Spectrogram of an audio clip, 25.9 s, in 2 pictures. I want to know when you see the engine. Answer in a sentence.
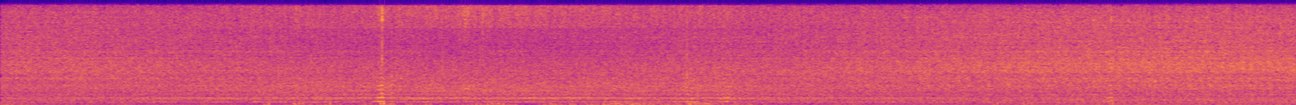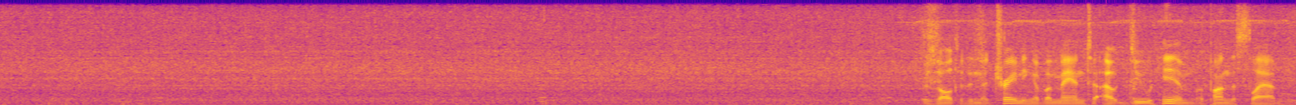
The engine can be heard from 0.0 to 25.8 s.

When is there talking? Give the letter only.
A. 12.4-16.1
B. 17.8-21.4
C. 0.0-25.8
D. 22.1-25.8
D.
